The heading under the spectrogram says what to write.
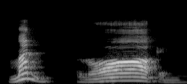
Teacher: Jadi antara man dengan roh ada tenggang waktu jeda sebentar.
